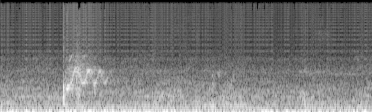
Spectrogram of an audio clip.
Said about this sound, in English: Can you press another buzzer?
